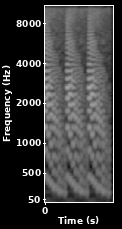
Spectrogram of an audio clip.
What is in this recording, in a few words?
Power Down; SNES; SMALLSTARS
